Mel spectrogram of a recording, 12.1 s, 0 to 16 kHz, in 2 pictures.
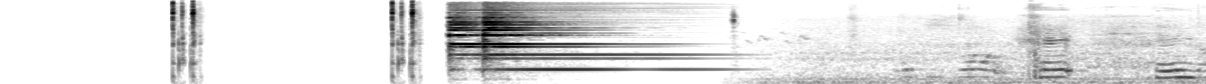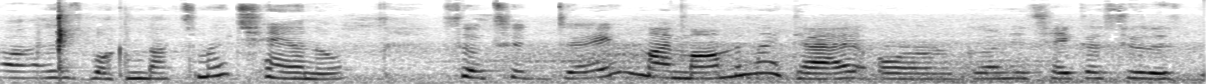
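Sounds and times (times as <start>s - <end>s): notification bell ding: 2.2s - 3.8s.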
